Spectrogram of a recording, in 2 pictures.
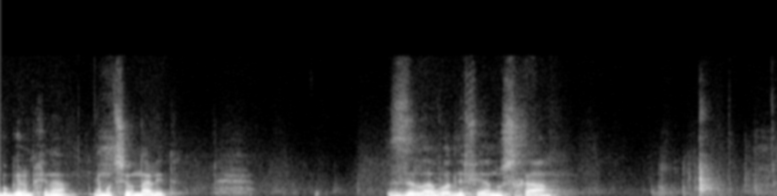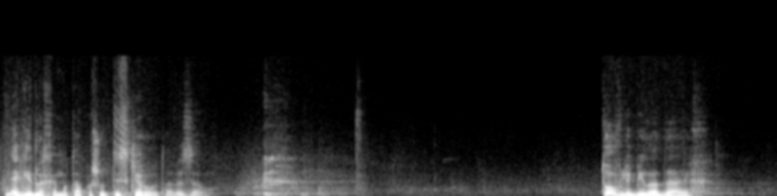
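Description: A middle-aged man speaks calmly and clearly into a close microphone, in short phrases with pauses.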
